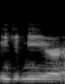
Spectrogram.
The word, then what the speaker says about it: engineer: Engineer, actually you have the stress on the last syllable, at the end.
